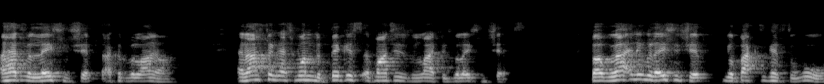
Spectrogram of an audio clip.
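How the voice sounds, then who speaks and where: Talking very fast, a man with a high pitch uses a bright, sharp tone and fairly even intonation. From England, London. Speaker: SEO expert, entrepreneur. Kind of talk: interview.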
